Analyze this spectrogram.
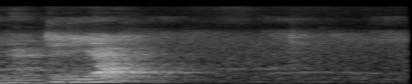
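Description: A man speaks loudly and clearly close by.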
